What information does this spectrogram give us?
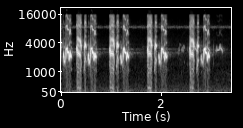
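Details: Wild sooty-headed bulbul singing loud and lively while answering: close, rich bubbly phrases of three or four chuckling notes repeated roughly every 0.8 seconds, ending with a soft rising whistle.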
